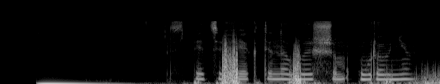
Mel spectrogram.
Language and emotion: Russian, neutral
